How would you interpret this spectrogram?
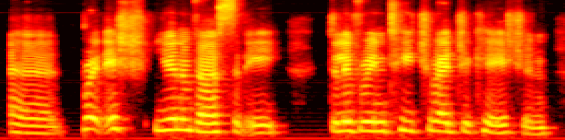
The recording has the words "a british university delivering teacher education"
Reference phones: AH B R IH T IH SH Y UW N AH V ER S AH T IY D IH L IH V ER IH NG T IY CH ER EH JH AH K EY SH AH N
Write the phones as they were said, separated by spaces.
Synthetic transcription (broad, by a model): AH B R IH T IH SH Y UW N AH V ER S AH T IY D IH L IH V ER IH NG T IY CH ER EH JH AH K EY SH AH N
